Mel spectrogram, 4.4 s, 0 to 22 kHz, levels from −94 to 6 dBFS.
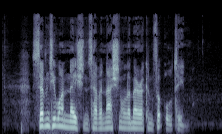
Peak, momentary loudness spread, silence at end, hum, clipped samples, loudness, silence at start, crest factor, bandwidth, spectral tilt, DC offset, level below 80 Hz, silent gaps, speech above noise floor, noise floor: -2 dBFS; 13 LU; 0.75 s; none; under 0.1%; -21 LUFS; 0.4 s; 22 dB; 15.5 kHz; -3.5 dB/octave; under 0.1%; -66 dBFS; none; 46 dB; -67 dBFS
